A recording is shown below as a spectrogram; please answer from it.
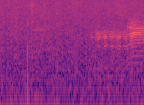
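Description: Sheep bleating in the video game Minecraft, a short bleat rising over a steady noisy background toward the end of the clip, fairly close and alone without talk.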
